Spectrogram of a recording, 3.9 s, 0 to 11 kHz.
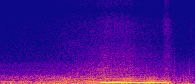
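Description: A 2006 Aston Martin DB9 Volante with a 5.9-litre V12 revs up, its exhaust note climbing steadily into a loud, sustained rising drone before easing off, heard close with no talking.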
